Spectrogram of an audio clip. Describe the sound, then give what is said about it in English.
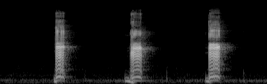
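Three loud, evenly spaced quacks blown on a duck call that imitates a hen mallard. Each is a short, raspy burst over a faint steady hum, with no talk. “one of the coolest things about a duck call is being able to go from to a flat quack”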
